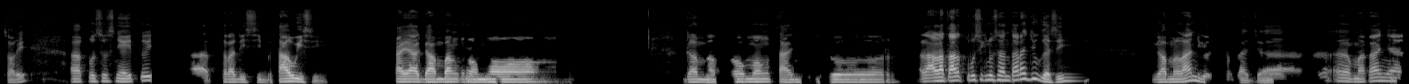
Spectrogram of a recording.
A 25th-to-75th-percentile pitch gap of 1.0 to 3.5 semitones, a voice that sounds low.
No: average, 4.2 semitones; low, 125 Hz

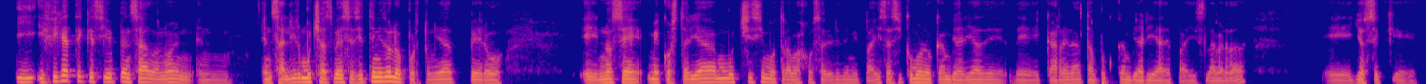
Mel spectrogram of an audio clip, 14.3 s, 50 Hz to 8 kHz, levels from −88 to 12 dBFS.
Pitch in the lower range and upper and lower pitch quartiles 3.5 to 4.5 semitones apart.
Yes: low, 115 Hz; average, 3.8 semitones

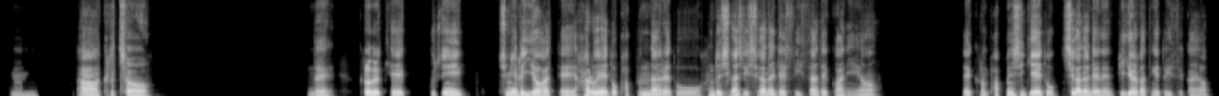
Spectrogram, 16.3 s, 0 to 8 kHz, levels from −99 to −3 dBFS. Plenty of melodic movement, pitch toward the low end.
Yes: wide, 8.8 semitones; low, 105 Hz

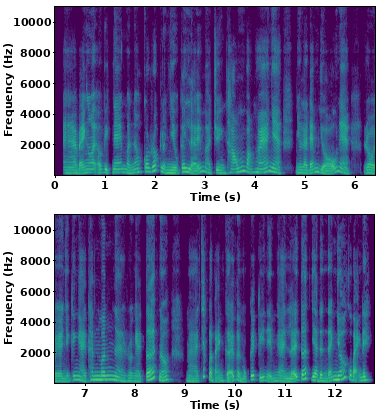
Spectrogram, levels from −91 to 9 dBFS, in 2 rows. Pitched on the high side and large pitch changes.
Yes: high, 205 Hz; wide, 5.7 semitones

